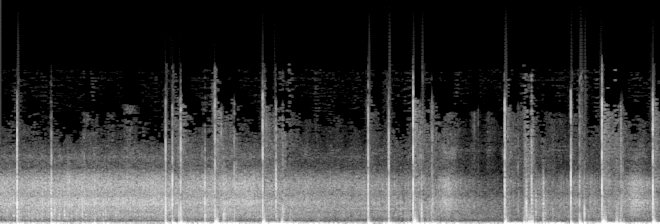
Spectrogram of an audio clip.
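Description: Aerial fireworks shells bursting in quick succession: a continuous low booming rumble with many sharp cracks on top.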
